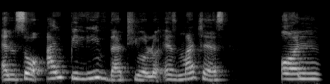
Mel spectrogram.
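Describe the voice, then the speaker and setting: A woman's voice: a little high, normal speed. A woman, answering an interview question earnestly, thinking aloud with rhetorical questions and frequent restarts. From South Africa. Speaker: guest, PhD candidate and lecturer.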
